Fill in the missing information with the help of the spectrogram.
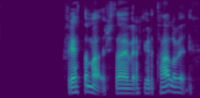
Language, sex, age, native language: Icelandic, male, 40-49, Icelandic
